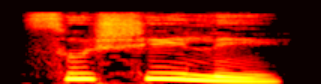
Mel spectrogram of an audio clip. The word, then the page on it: ಸುಸಿಲು: susilu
